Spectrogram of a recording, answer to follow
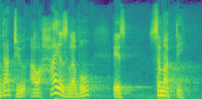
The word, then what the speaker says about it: Samadhi: Okay, in the world of desires, Kama Dhatu, our highest level is Samadhi. It's spelled S-A-M-A-D-H-I, Samadhi.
